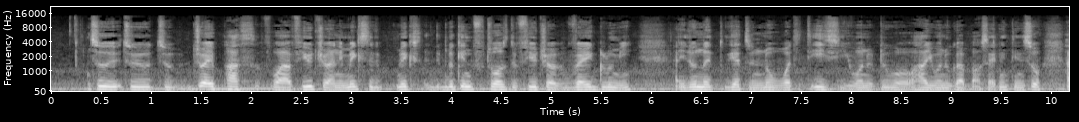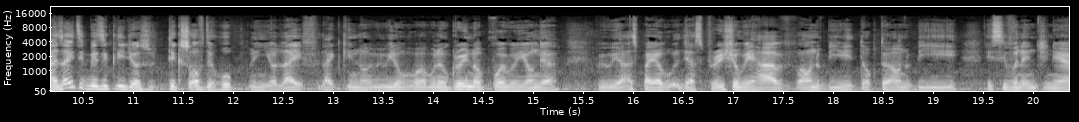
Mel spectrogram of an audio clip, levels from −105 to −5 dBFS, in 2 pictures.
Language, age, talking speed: English, 20-39, 250 wpm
